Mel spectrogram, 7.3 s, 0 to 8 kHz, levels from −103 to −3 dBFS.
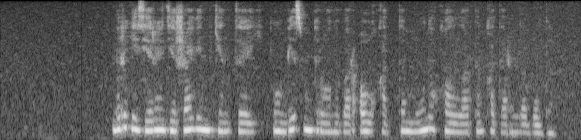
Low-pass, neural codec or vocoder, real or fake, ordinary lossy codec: none; none; real; none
